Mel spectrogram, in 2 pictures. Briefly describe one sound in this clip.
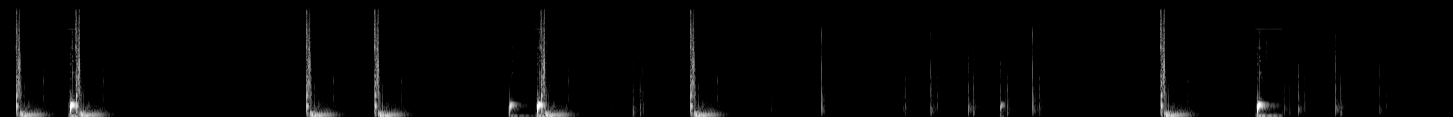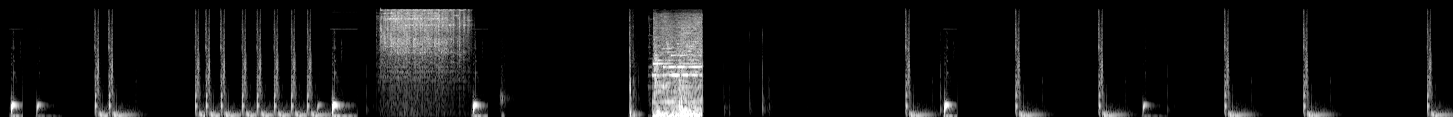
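Soft game menu clicks pop now and then.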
